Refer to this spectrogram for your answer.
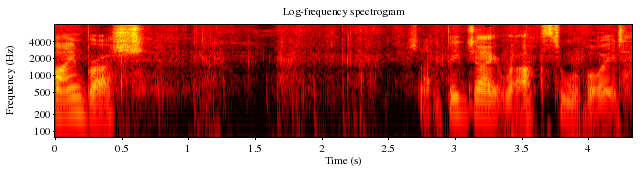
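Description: A woman talks at a very slow pace. The sound is dry with no echo, and there is light background noise. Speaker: solo travel vlogger. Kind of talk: casual vlog chat. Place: forest. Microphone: phone near.

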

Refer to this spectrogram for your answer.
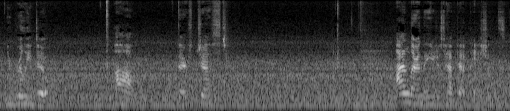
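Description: A woman's voice against loud background noise. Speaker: parent vlogger. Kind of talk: casual vlog chat. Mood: calm, reflective. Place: car. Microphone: phone near.

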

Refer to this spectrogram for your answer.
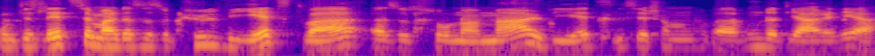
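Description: A normal speaking voice from a man, fairly high in pitch, with ordinary pitch variation. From Austria. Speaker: actor. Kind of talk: casual chat with craft demonstration.

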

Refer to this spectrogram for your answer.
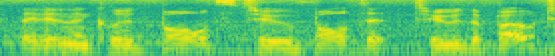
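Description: A man's voice over music in the background. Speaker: boat owner vlogger. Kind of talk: casual vlog chat. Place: boat. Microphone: phone near.

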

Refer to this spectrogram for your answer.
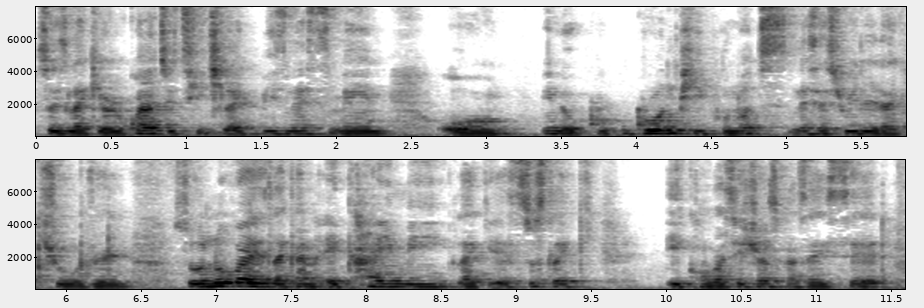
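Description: A woman speaks with a fairly low pitch in a monotone, flat intonation. Audible room echo surrounds her voice. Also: moderate pace. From Nigeria. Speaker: English teacher and vlogger; English teacher, vlogger. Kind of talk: casual advice vlog. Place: home room. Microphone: phone near.

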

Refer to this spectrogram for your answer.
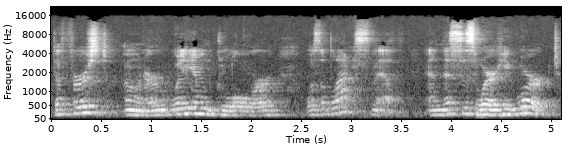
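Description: A woman speaks at a fairly slow pace in a dark, mellow tone with fairly low pitch and ordinary pitch variation. Room echo can be heard.

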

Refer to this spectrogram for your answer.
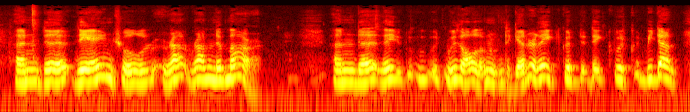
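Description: Speaking at a fairly slow pace in a Welsh Marches accent, this man has a high pitch and ordinary pitch variation. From Radnorshire, Wales. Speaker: retired blacksmith's farrier and horseman, interviewee. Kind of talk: elder life story, reminiscing in an oral history interview. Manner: slow, halting, with frequent hesitations and fillers; detailed recall of names and events.

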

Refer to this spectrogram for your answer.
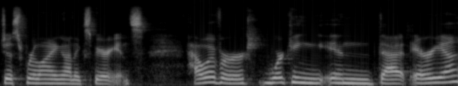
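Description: A woman speaks in a dark, mellow tone at medium pitch, her intonation fairly even. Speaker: university department administrator; speaker. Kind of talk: personal talk to students. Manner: hesitant. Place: classroom.

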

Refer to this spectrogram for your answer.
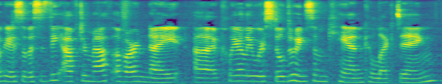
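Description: Speaking at a moderate pace with hardly any pauses, a woman uses a medium-pitched voice over noticeable background noise and audible room echo. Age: 20s. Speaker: vlogger. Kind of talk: casual vlog narration.

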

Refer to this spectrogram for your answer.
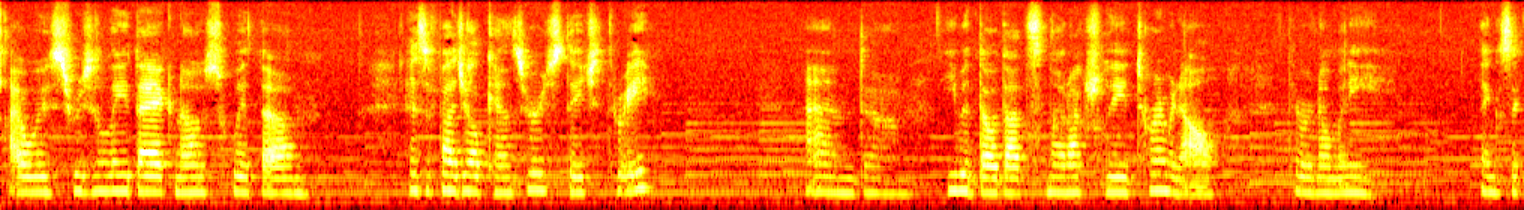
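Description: A woman with monotone, flat intonation at a fairly slow pace, with long, frequent pauses and clear music in the background. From Mexico. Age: 30s. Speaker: cancer patient. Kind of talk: personal vlog talk to camera. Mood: sad, subdued. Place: home room. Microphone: webcam.

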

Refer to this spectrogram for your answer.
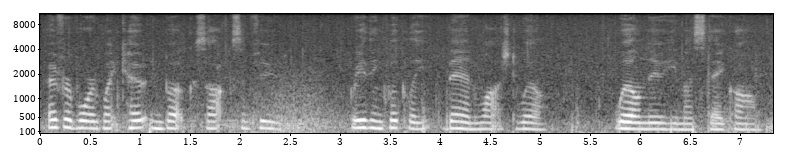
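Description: Against noticeable background noise, a woman talks at a fairly slow pace in a flat monotone. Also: medium pitch for a woman. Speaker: audiobook narrator. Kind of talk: story read-aloud. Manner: calm, gentle storytelling pace.

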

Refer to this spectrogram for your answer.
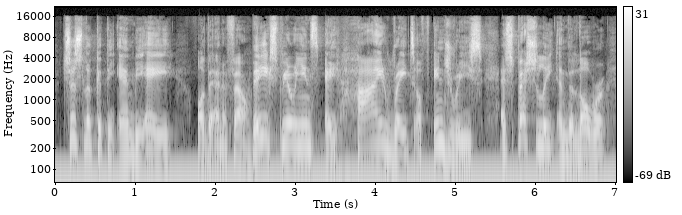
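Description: Swinging very widely in pitch, a man speaks at a moderate pace. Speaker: fitness coach. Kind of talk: educational commentary. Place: studio. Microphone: studio mic.

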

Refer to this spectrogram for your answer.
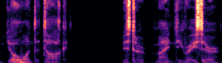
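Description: Here a man speaks at a fairly slow pace. His pitch is very deep and low. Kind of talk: comic parody acting. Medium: comedy sketch. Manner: gruff, deadpan.

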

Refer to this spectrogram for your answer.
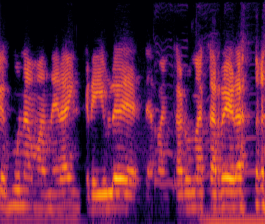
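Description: A man talks at a fairly quick pace with a high pitch. Faint music plays behind him. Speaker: TV show host. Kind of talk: interview questions. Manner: upbeat. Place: home room. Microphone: video call.

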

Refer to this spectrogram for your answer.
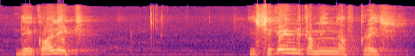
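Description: A man with a high pitch and ordinary pitch variation speaks at a very slow pace. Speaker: spiritual teacher. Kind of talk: sermon. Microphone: podium.

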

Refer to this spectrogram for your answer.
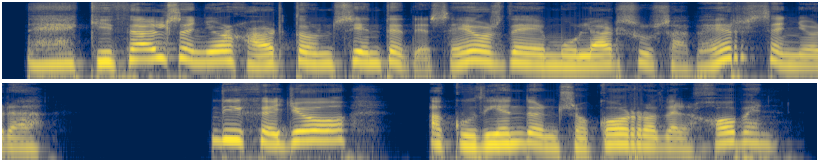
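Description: On a very clean recording with a silent background, a woman with a fairly high pitch and lively intonation speaks at a fairly slow pace. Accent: Spanish. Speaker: audiobook narrator. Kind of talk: audiobook reading.

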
